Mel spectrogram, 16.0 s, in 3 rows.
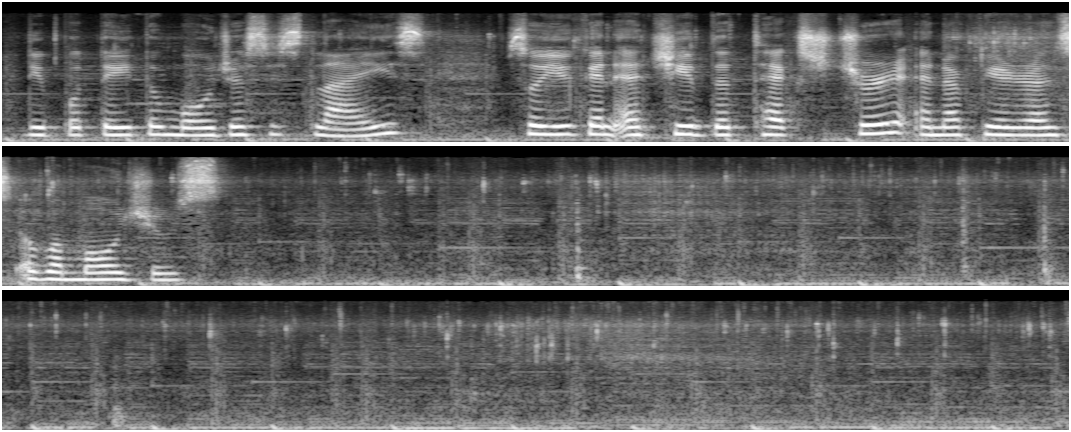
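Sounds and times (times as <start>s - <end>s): potato slices deep-frying in oil: 1.4s - 16.0s.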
